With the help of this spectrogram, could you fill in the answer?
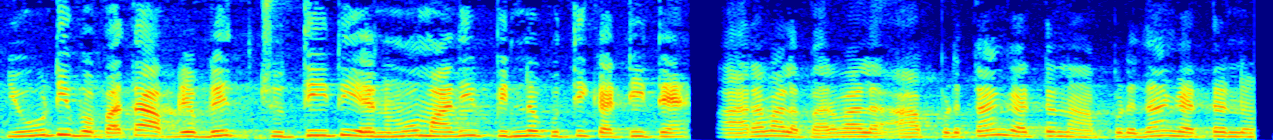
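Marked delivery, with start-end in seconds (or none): none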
